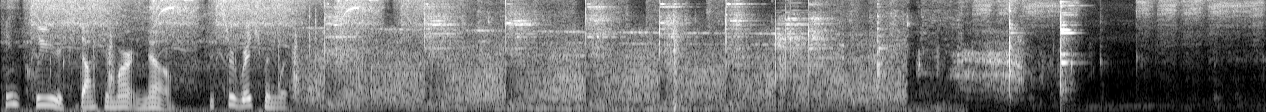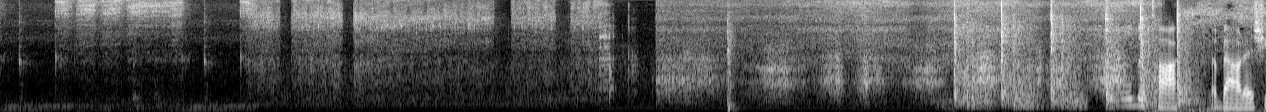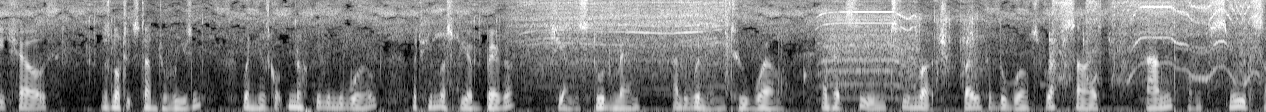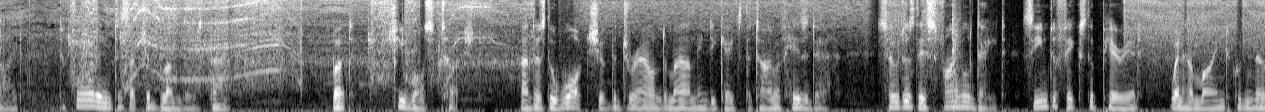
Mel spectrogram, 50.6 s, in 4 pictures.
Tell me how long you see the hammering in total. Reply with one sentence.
You can hear the hammering for 11 seconds altogether.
